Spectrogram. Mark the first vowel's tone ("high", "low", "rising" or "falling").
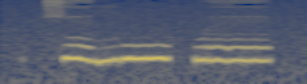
falling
